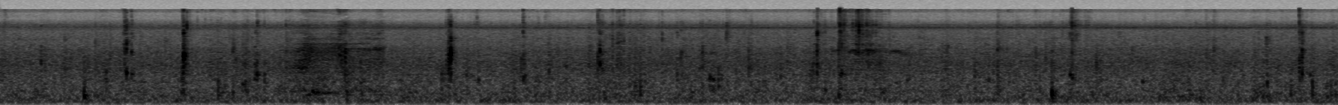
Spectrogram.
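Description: A person chewing a mouthful of rice and pork, with irregular wet mouth clicks and smacks.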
